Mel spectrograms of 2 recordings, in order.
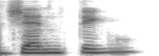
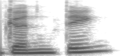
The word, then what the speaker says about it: Genting: We pronounce it as genting. And for all my life, I did not know that it's supposed to be pronounced ging until my Malaysian classmate told me like in uni.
